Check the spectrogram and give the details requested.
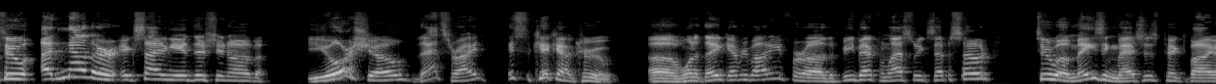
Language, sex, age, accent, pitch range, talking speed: English, male, 40-59, American, 160-230 Hz, 155 wpm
